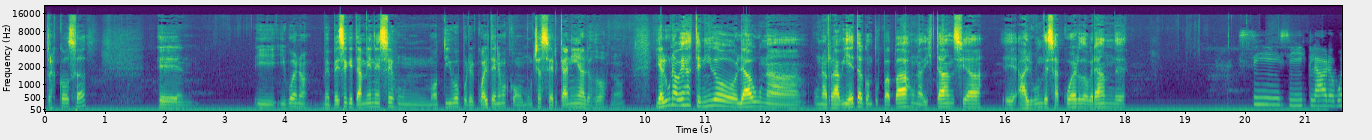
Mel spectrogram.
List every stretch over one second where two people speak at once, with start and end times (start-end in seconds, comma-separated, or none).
none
